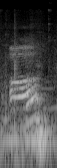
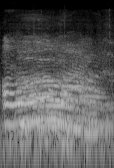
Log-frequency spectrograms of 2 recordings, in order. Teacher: Now, if you look at that A does not say A, it doesn't say a, it's making a schwa sound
